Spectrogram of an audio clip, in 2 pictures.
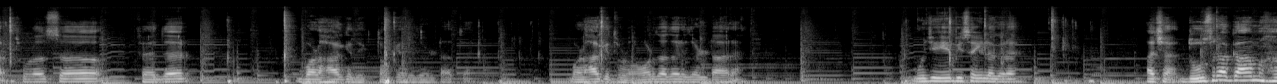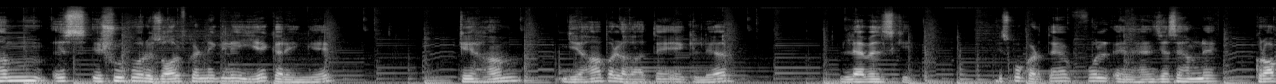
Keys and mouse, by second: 3.0 KP_Enter, 4.0 alt+BackSpace, 5.5 ctrl+KP_Subtract, 6.1 ctrl+d, 7.3 z, 7.6 click, 9.0 z, 9.4 alt+click, 9.6 alt+click, 10.1 space, 10.3 click, 10.8 v, 13.2 click, 14.6 click, 16.6 click, 18.2 click, 19.1 click, 20.4 click, 21.4 click, 23.6 alt+click, 24.1 click.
